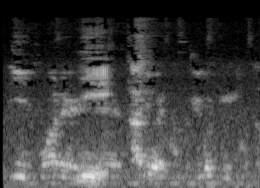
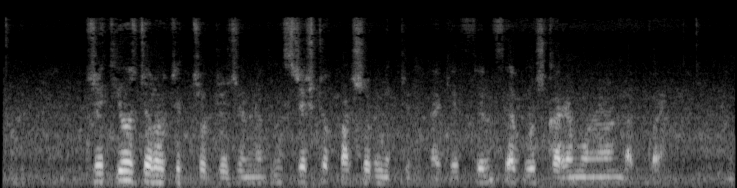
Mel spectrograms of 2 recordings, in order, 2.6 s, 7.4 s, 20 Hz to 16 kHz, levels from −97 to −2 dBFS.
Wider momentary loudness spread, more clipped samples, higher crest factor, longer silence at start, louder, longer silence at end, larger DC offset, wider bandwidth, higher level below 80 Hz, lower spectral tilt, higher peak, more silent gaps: about the same, 13 LU vs 15 LU; neither; about the same, 18 dB vs 20 dB; about the same, 0.1 s vs 0.1 s; first, -24 LUFS vs -30 LUFS; about the same, 0 s vs 0 s; neither; about the same, 11 kHz vs 11.5 kHz; first, -52 dBFS vs -68 dBFS; about the same, -6 dB/octave vs -7 dB/octave; first, -6 dBFS vs -12 dBFS; neither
